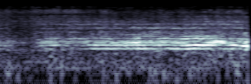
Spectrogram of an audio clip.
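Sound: approaching train with whistle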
